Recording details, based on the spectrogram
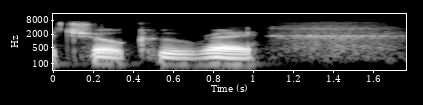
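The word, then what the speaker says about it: Cho Ku Rei: which is called The chokure Cho and this is three words it's not one words but it's uh first word Cho second word k u and the third word REI choku Ray uh write that down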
